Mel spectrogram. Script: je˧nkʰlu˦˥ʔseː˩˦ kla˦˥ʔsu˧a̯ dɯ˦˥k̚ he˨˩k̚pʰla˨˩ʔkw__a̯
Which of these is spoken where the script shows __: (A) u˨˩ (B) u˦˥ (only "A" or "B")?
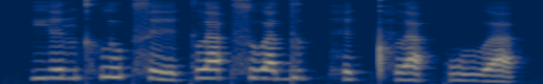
A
